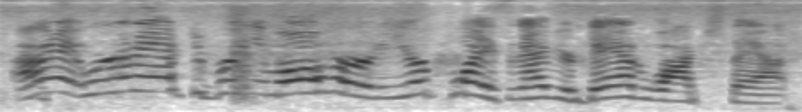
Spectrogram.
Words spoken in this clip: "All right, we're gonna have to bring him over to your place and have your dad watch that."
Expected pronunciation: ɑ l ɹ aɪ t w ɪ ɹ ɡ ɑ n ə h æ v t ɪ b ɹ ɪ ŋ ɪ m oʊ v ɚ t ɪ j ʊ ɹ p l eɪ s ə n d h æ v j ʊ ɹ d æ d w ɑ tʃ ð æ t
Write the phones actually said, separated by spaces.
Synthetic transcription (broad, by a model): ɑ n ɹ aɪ w ɪ ɹ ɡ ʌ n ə h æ f t ɪ b ɹ ɪ ŋ ɪ m oʊ v ɚ t ɪ j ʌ ɹ p l eɪ s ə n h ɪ v j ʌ ɹ d æ d w ɑ tʃ ð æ t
